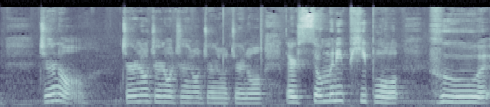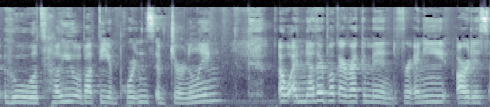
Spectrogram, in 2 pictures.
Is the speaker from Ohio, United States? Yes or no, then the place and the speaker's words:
no; Portland, Oregon, United States; now in Austin, United States; I am from Portland, Oregon. I'm currently living in Austin, Texas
